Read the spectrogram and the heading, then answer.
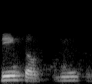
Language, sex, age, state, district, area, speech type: Sindhi, female, 45-60, Uttar Pradesh, Lucknow, rural, conversation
